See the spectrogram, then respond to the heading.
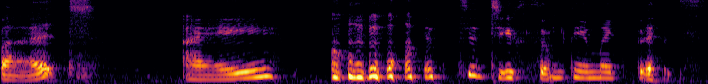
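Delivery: giggling and laughing through words. Showing a new explosion-style cover, laughing while talking. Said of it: "I can't stop laughing".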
